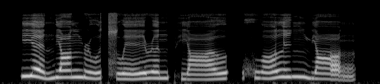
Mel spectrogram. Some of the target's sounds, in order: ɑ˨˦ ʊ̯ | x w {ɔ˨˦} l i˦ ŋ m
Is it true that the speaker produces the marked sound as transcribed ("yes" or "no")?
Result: yes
